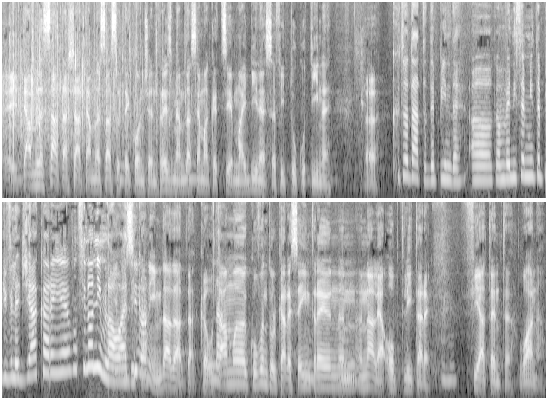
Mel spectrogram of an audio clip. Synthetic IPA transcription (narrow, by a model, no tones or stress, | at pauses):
əjt̪eamləsat̪aʃat̪eamləsat̪sət̪e̞ko̞nt͡ʃe̞nt̪ɾe̞zmeamd̪at̪seamakət̪ije̞majbine̞səfit̪ukut̪ine̞̰ | ə̰ | kʰɨt̪od̪at̪əd̪e̞pind̪e̞əkmve̞nit̪sənmint̪epɾivile̞d͡ʒiakaɾe̞je̞unsino̞nimlaoad̪siik̪nonimd̪ad̪ad̪a̰kəut̪amkuvɨnt̪ulkaɾe̞səint̪ɾe̞ɨnɨnɨ̰nalea̰ʔo̞pt̪lit̪eɾe̞̰ | fijat̪e̞nt̪ə̰o̰a̰na̰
